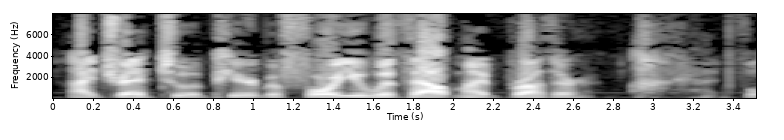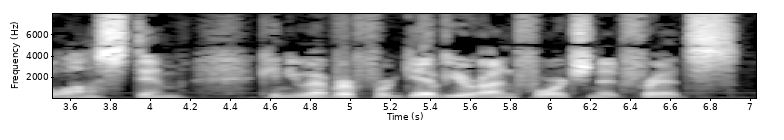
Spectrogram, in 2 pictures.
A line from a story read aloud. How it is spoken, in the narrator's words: said he, sobbing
